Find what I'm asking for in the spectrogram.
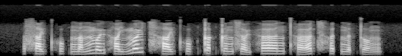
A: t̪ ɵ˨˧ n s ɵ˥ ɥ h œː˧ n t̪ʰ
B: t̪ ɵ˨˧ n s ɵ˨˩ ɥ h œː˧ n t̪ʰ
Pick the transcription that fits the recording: B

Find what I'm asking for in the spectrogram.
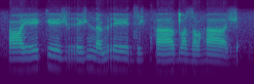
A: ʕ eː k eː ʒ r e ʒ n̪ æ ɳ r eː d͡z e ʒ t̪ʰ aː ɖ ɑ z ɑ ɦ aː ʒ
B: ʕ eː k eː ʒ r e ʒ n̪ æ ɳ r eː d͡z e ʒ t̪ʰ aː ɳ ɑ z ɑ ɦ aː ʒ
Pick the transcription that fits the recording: A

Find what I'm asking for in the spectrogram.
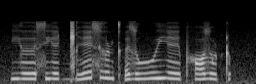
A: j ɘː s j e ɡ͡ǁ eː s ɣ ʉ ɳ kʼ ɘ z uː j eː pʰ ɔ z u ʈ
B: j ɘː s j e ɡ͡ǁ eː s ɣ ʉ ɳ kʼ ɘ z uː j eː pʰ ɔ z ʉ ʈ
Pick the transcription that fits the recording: A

